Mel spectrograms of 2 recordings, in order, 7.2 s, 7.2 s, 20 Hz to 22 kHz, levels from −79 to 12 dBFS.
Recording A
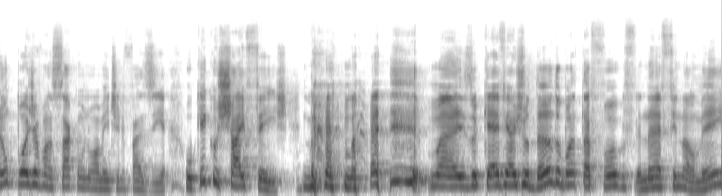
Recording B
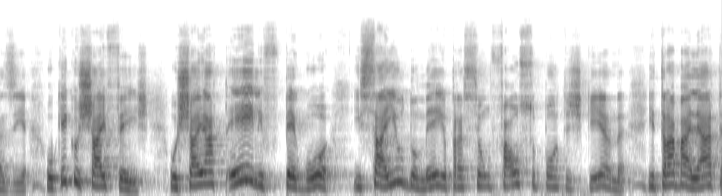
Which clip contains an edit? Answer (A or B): A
